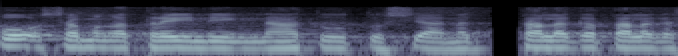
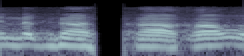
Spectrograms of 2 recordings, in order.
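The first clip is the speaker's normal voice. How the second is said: ordinary talk, nothing marked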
